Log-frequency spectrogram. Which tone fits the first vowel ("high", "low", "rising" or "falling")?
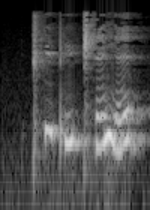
falling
